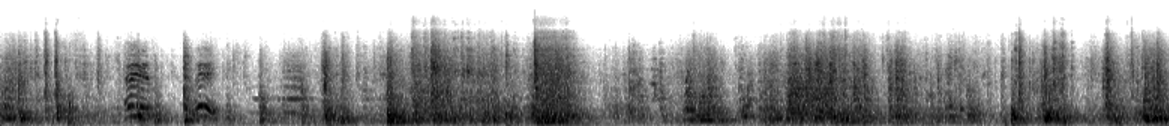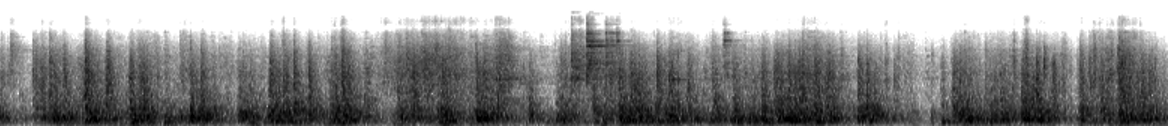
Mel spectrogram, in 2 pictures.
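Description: Heifers being loaded into a livestock trailer: repeated knocks and bangs from hooves and bodies against the trailer floor, panels and gates, with people's voices under it.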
